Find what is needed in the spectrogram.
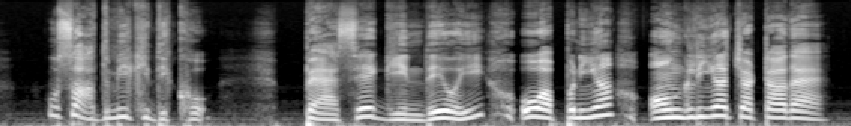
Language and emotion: Dogri, disgusted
